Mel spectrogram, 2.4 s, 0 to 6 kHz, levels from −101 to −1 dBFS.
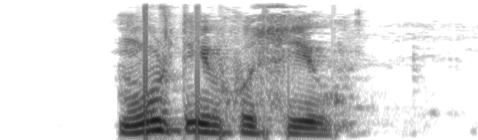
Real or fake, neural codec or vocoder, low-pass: real; none; 5.4 kHz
